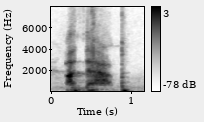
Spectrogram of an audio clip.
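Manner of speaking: hushed, very soft secretive whisper. Revealing a magical word someone told them about: whispered. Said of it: "I'm gonna whisper it".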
